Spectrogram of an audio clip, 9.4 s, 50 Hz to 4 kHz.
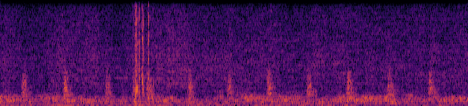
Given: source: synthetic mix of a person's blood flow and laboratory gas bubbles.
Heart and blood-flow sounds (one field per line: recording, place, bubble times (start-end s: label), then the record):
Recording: Doppler ultrasound of blood flow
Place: subclavian vein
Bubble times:
2.60-3.11 s: bubbles
From the record:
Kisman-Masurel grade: 212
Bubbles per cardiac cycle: several, 3 to 8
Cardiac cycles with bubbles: 1 to 10%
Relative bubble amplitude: moderate (0.250 to 0.450)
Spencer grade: 1 (occasional bubble signal discernible with the cardiac motion signal, with majority of cardiac periods free of bubbles)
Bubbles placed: anywhere in the cardiac cycle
